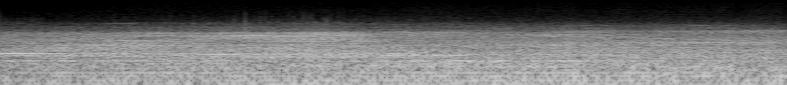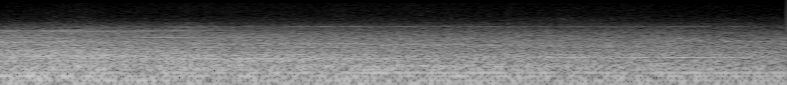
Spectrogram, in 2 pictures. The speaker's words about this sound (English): And immediately after that, a plane, and then soon probably just the roar of wind.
